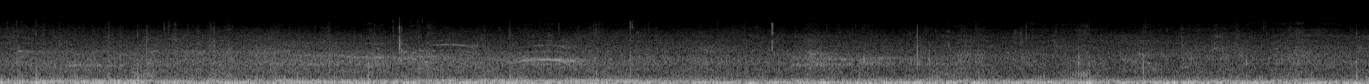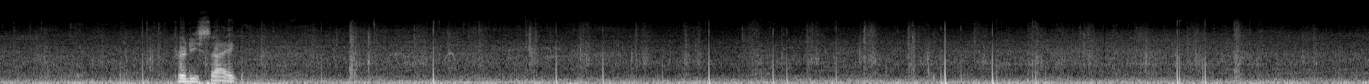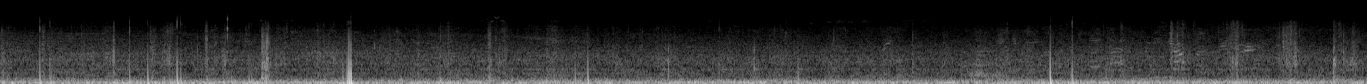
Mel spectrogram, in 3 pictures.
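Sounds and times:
wind rumble on microphone: 0.0 - 41.0.

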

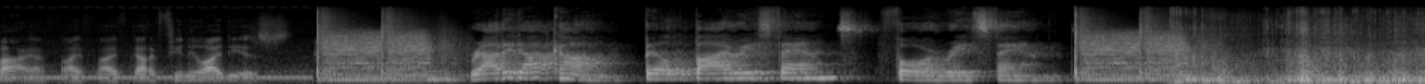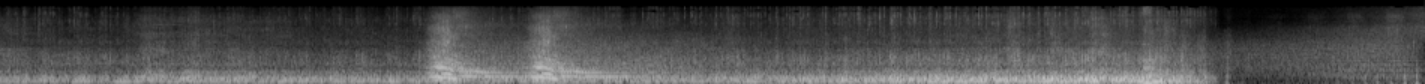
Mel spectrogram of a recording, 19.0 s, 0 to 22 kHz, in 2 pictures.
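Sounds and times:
race car engine drone: 8.0 - 17.7
race cars passing by: 8.6 - 17.6.

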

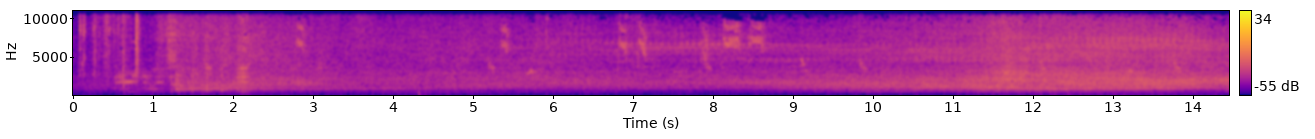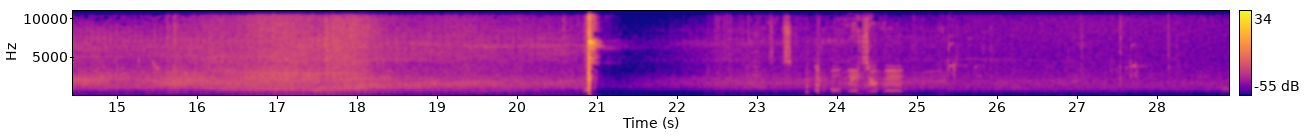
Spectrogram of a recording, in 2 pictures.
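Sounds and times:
traffic passing on road: 0.0 - 28.9
golf driver striking ball: 20.8 - 21.1.

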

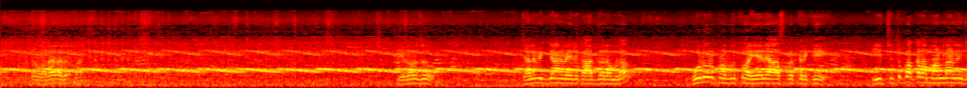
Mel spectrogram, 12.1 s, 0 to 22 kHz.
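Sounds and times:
electronic siren sweeping: 0.0 - 12.0.

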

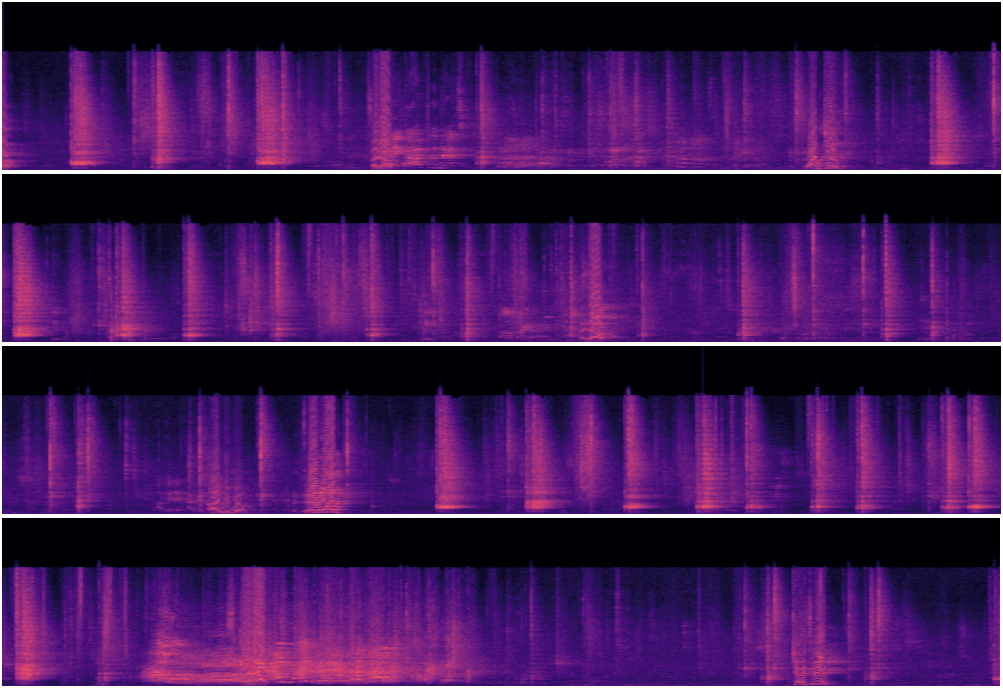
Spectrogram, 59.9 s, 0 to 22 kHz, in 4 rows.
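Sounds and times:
crowd noise: 0.0 - 59.9
paddles hitting plastic ball: 1.0 - 5.2, 13.9 - 15.7, 16.4 - 18.2, 20.1 - 22.3, 27.0 - 29.4, 30.6 - 31.5, 36.5 - 46.8.

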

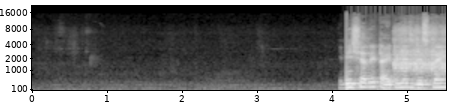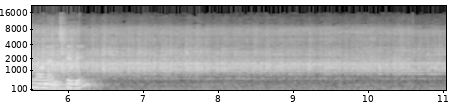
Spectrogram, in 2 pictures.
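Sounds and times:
gear motor humming: 4.8 - 11.0.

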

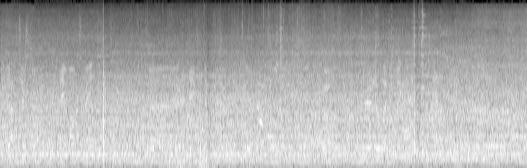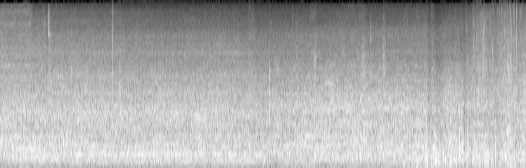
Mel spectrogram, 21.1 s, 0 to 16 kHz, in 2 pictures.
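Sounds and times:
excavator diesel engine running: 0.0 - 21.0
people talking: 0.0 - 21.0.

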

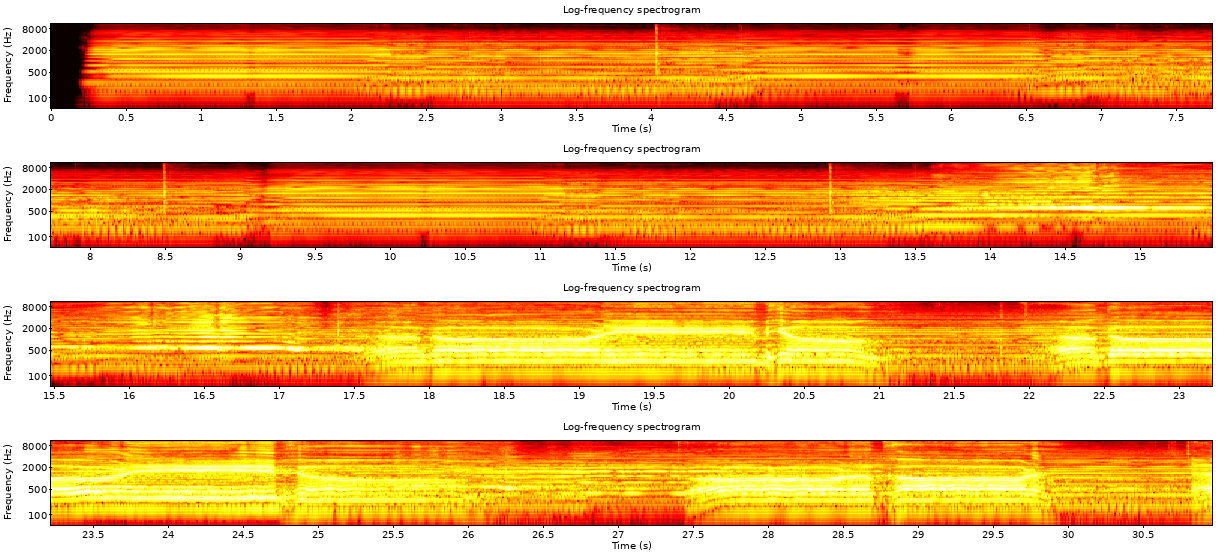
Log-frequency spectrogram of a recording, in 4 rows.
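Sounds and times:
keyboard drone chord: 0.2 - 30.9
devotional chanting: 13.6 - 30.9.

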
